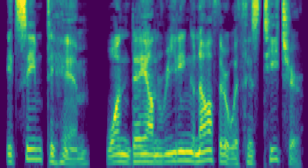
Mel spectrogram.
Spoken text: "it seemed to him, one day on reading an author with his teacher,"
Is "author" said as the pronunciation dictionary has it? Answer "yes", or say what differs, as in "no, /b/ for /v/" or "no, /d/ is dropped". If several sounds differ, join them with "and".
yes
